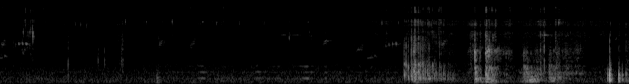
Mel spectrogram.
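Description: Fingers handling a white crystal against wet, gritty rock: faint small ticks and scratches, then three short, louder bursts of scraping and rustling in the last two seconds.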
